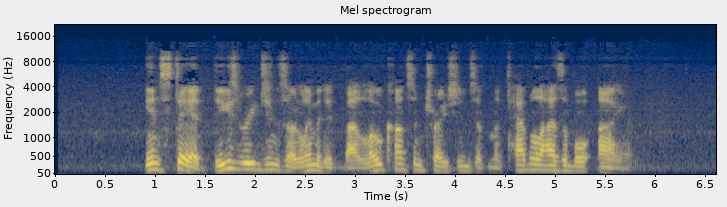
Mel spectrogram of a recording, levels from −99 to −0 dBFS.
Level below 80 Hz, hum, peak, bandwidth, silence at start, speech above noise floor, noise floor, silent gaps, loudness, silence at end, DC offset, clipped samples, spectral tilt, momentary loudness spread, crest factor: -60 dBFS; none; -2 dBFS; 11 kHz; 0.9 s; 40 dB; -58 dBFS; none; -18 LUFS; 0.85 s; under 0.1%; under 0.1%; -4 dB/octave; 9 LU; 18 dB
